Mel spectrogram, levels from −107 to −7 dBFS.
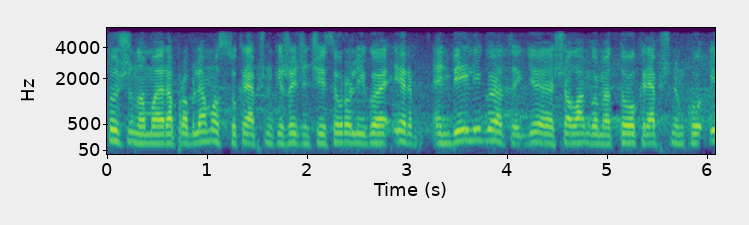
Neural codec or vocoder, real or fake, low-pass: vocoder, 44.1 kHz, 128 mel bands, Pupu-Vocoder; fake; 5.4 kHz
